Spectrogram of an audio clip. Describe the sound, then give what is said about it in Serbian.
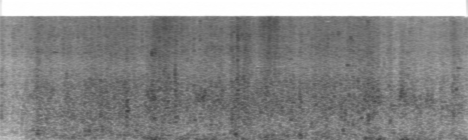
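Sea and wind around a pirate sailing ship with a triangular sail on a single mast: a loud, continuous rushing roar of waves and gusting air that stays steady throughout. “To je taj gusarski brod.”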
